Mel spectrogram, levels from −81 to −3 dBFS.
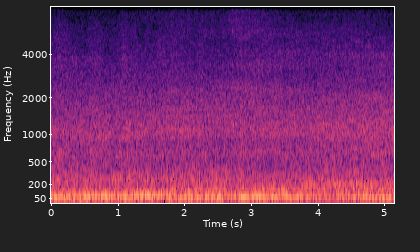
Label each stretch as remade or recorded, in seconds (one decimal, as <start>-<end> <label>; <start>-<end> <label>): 0.0-5.2 recorded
